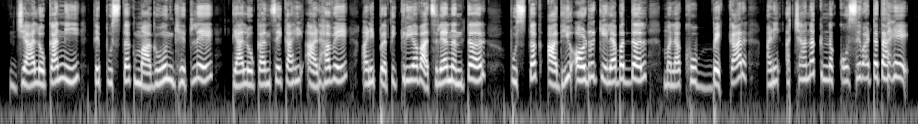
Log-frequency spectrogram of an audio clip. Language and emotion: Marathi, disgusted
